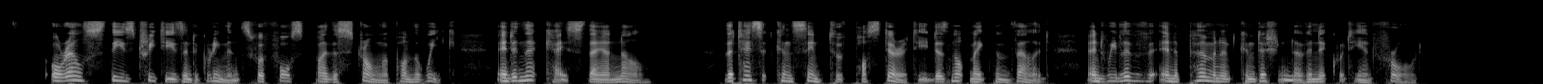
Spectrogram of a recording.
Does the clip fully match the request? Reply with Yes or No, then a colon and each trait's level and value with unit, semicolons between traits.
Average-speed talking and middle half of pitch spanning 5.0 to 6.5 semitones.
Yes: average, 165 wpm; wide, 5.6 semitones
